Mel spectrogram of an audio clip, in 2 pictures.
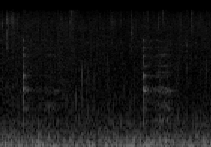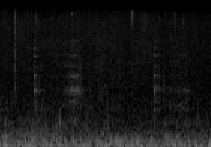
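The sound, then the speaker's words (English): A spoon stirs soup in a pot: a few faint, irregular scraping strokes over a steady soft hiss, quiet throughout with no talking. “She slowly walked through awkward silence and began to stir the soup.”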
